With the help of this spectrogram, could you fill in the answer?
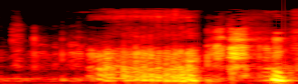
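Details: Tiny Pomeranian puppy, one of three sisters with Erica, Haengun and Sarang, indoors at home while asked to give a paw: a low, rough growl swells for about half a second, then short yaps, with a human voice around it.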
